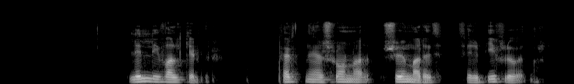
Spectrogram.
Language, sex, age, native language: Icelandic, male, 20-29, Icelandic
